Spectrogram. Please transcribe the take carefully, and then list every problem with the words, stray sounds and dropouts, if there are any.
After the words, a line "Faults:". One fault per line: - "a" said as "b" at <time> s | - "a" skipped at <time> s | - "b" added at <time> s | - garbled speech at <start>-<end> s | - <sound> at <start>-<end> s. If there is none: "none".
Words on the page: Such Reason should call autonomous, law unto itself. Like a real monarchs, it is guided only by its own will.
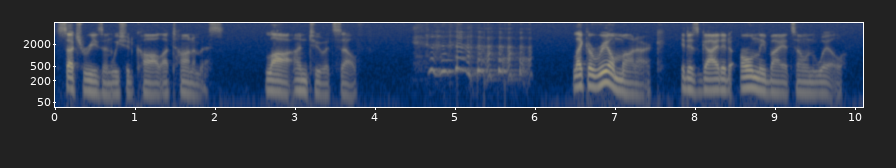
Such Reason we should call autonomous, law unto itself. Like a real monarch, it is guided only by its own will.
Faults:
- "we" added at 0.7 s
- laugh at 4.5-6.0 s
- "monarchs" said as "monarch" at 7.0 s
